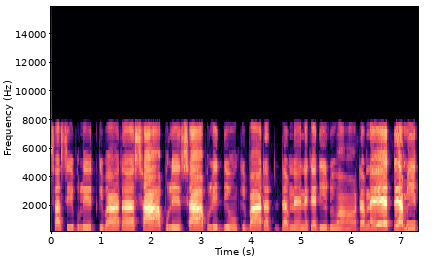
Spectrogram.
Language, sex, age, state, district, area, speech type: Assamese, female, 60+, Assam, Golaghat, rural, spontaneous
